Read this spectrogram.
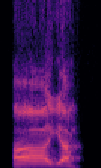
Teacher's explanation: आयतुन वक्त की हालत में आया पढ़ा जाएगा।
